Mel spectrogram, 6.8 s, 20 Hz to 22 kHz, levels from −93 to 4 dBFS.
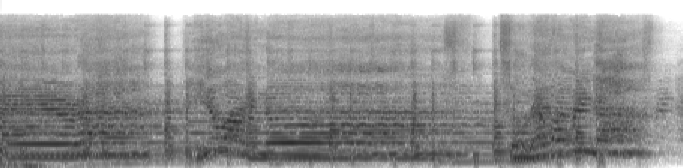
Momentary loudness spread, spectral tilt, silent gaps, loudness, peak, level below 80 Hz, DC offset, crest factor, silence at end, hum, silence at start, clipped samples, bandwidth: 8 LU; -3.5 dB/octave; none; -18 LUFS; -4 dBFS; -48 dBFS; under 0.1%; 14 dB; 0 s; none; 0 s; under 0.1%; 16 kHz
